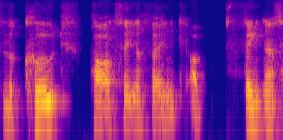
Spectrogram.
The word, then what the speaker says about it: Likud: oh, look, I think it's pronounced Likud Party.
